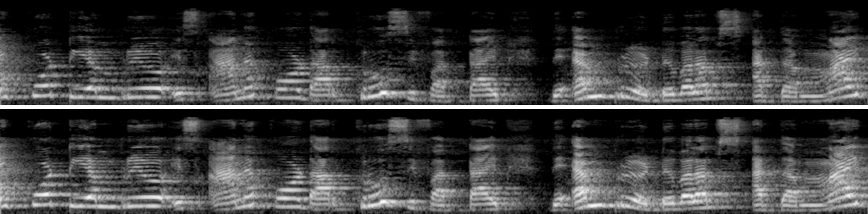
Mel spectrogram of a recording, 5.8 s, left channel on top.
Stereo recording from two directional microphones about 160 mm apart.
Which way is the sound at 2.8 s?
20° left (ahead or behind).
